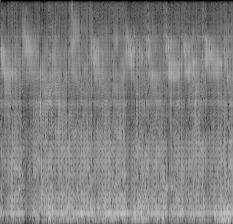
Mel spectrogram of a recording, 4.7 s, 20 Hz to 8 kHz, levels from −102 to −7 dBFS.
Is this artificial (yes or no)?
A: yes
